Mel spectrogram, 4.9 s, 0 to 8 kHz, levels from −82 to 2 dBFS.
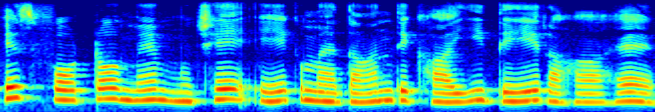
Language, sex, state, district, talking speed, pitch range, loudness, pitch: Hindi, female, Madhya Pradesh, Katni, 120 wpm, 195-230 Hz, -17 LUFS, 215 Hz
